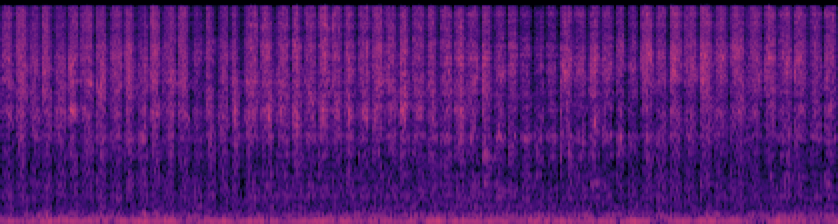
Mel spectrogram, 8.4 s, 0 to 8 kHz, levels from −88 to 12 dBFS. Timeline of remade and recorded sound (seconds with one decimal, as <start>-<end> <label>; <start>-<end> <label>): 0.0-2.5 remade; 2.5-6.2 recorded; 6.2-7.6 remade; 7.6-8.4 recorded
